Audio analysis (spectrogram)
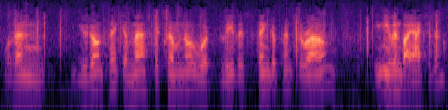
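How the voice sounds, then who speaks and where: An actor playing a suave, unruffled gentleman sleuth with a polite, composed manner, in old-time radio drama style. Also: medium pitch, a little fast, natural voice. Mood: urbane. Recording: muffled, slightly noisy old radio recording.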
